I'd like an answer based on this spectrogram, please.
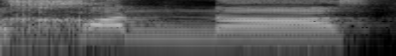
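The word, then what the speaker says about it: خناس: Donc, le kha là, voilà, le kha, c'est une lettre emphatique. Et vu que c'est une lettre emphatique, il faut bien la prononcer. Essayez de voir. Il faut bien la prononcer. Donc, ça donne waswasil khannas. Waswasil khannas.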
